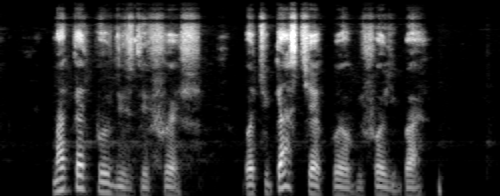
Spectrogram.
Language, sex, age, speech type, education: Nigerian Pidgin, male, 30-45, spontaneous, tertiary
